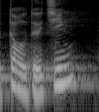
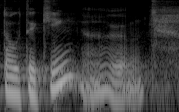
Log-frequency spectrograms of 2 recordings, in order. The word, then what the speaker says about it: Tao Te Ching: connu donc en Occident, le Tao Te Ching, qu'on prononce quelquefois à la française Tao Te King, le livre canonique de la voix et de sa vertu ou de sa puissance.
